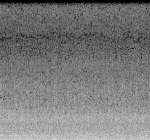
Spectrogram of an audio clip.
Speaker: Стук ушел. Двигатель работает мягко, четко.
